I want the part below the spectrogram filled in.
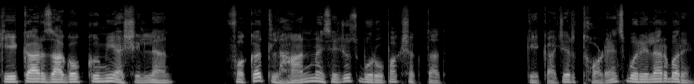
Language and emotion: Goan Konkani, sad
